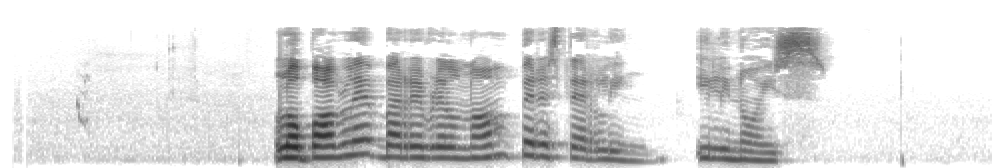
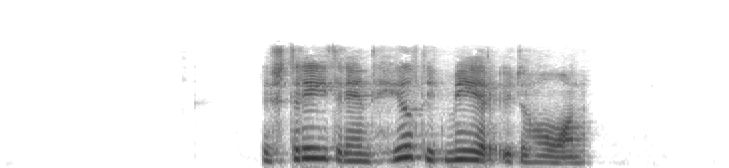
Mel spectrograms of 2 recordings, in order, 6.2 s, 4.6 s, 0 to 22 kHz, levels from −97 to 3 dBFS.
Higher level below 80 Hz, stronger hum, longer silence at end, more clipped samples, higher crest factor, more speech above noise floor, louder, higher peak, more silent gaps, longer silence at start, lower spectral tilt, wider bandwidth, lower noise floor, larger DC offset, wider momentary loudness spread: second, -84 dBFS vs -68 dBFS; neither; first, 1.05 s vs 0.9 s; neither; first, 26 dB vs 20 dB; second, 54 dB vs over 66 dB; about the same, -25 LUFS vs -25 LUFS; first, -2 dBFS vs -8 dBFS; neither; about the same, 1.7 s vs 1.65 s; second, -2 dB/octave vs -3.5 dB/octave; first, 11.5 kHz vs 7.4 kHz; second, -79 dBFS vs under -90 dBFS; neither; first, 18 LU vs 9 LU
